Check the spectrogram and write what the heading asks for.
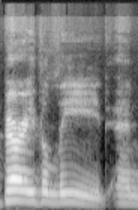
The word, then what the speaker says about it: lede: The lead is It's LED. LEDE is how you spell lead. LEAD. Yes, we spell it that way. We don't. Oh. Yeah, the newspaper people wanted to be funny and sometimes spell it LEDE.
